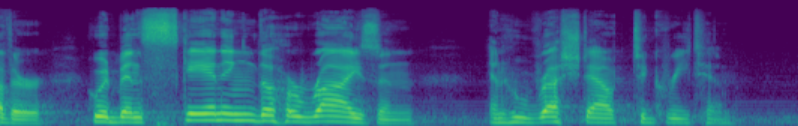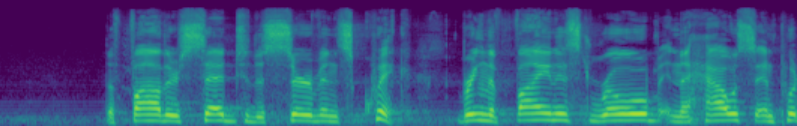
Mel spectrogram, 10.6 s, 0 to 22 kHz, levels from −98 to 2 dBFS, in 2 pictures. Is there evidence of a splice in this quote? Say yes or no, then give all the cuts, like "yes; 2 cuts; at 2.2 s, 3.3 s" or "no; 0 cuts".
no; 0 cuts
